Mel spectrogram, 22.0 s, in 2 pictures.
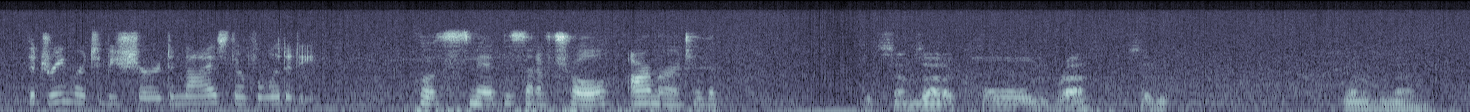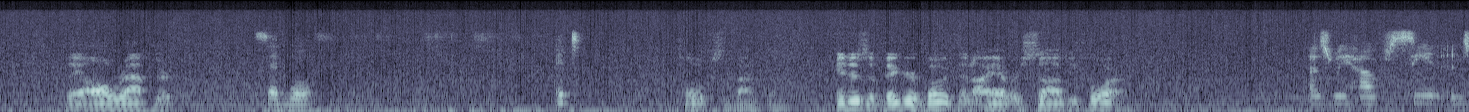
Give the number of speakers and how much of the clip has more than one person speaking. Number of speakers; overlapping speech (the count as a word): three, no overlap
